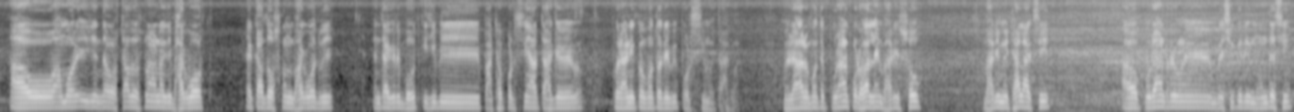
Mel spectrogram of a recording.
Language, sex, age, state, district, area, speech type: Odia, male, 60+, Odisha, Balangir, urban, spontaneous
